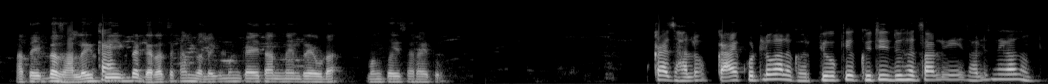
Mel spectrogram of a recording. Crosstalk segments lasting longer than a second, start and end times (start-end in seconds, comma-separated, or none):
none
